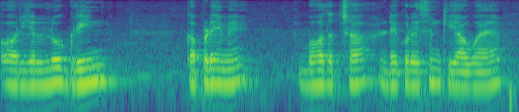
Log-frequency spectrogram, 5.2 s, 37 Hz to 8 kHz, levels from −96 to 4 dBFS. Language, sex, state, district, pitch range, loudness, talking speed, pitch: Hindi, male, Gujarat, Valsad, 135-155 Hz, -17 LUFS, 125 wpm, 145 Hz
